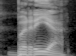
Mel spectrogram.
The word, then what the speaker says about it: birria: And this is totally a ripoff of the how do you pronounce it? Birria? – Birria. – Birria. Thank you.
